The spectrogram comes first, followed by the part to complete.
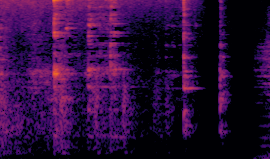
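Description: Near silence, with one faint click about half a second in.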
